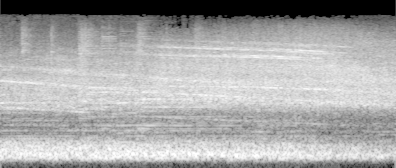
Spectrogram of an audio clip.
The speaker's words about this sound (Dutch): Dankzij deze continu-dienst konden de zware transportmachines van de Amerikaanse luchtmacht hier vrijwel zonder vertraging landen.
